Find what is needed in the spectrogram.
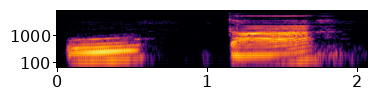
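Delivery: উদাহরণ stretched very slowly with a rising end; drawn-out spelling. Shown as a demonstration. Teacher to students, slowly stretching উদাহরণ. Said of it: "teacher stretches word for students".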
